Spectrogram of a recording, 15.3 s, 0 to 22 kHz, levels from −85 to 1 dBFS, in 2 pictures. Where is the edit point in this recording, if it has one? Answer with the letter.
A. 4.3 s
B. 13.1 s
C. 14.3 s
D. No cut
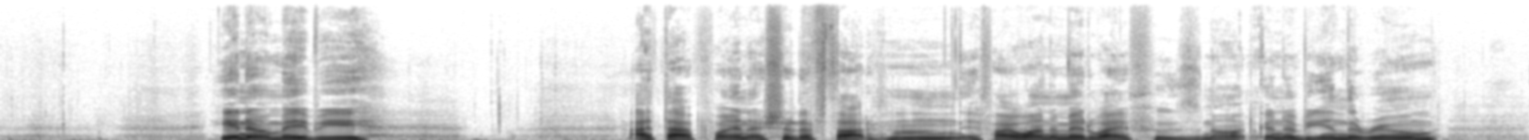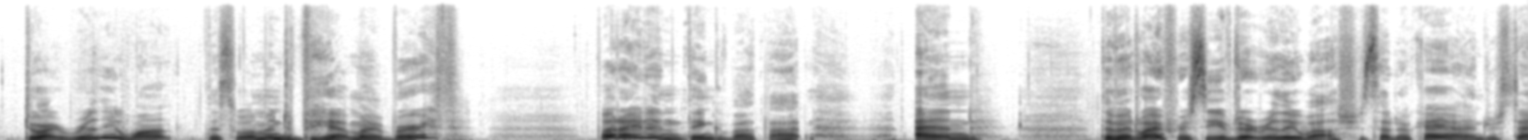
D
